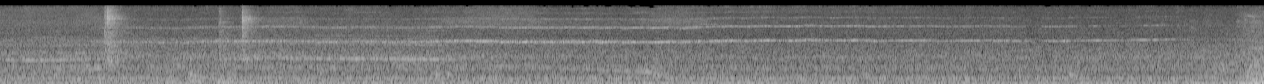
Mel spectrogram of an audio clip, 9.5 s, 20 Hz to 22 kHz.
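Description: Running sound inside a Hankyu 9000 series electric train car: wheels rumbling on the rails under a faint, steady whine from its Toshiba IGBT VVVF inverter traction system. Two sharp clicks come about one and two seconds in.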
